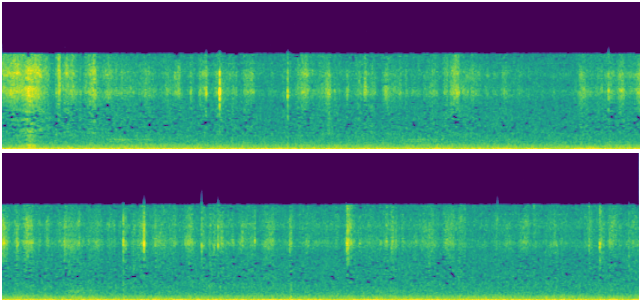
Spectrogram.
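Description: A crochet hook softly rustles and clicks through yarn.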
